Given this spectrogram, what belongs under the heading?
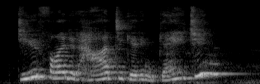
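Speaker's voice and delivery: rising pitch at the end of engaging. In an example question about promoting businesses, rising pitch on 'engaging'. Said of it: "I'm going up at the end".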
